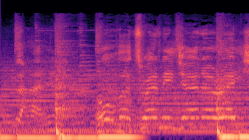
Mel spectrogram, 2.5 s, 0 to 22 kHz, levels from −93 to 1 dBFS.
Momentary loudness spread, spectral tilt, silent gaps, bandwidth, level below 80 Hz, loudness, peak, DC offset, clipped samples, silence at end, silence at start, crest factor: 4 LU; -4 dB/octave; none; 15 kHz; -20 dBFS; -20 LUFS; -4 dBFS; under 0.1%; under 0.1%; 0 s; 0 s; 14 dB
